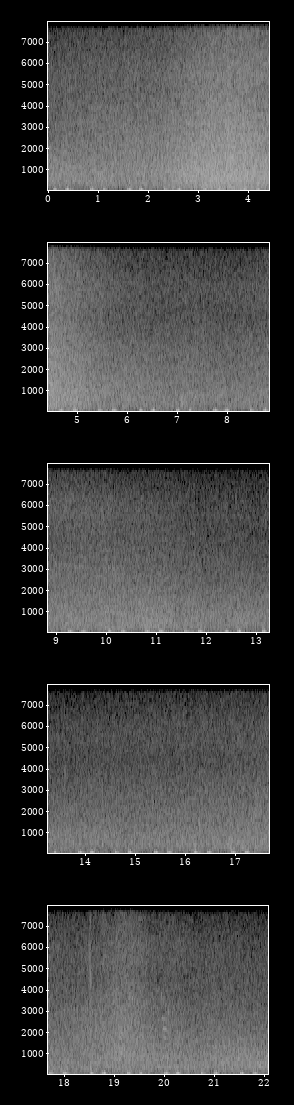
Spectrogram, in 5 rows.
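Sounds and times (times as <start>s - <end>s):
waves on a beach: 0.0s - 22.0s.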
